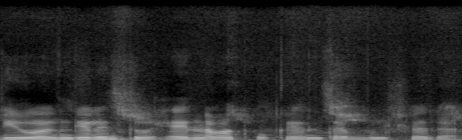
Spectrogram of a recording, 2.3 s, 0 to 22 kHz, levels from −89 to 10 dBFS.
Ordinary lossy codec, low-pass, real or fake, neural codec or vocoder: none; none; fake; codec, 44.1 kHz, 7.8 kbps, DAC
